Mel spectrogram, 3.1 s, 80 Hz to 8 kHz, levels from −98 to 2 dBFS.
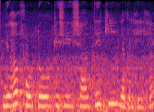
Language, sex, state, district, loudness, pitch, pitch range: Hindi, female, Rajasthan, Bikaner, -16 LUFS, 250 Hz, 240-265 Hz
